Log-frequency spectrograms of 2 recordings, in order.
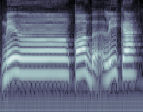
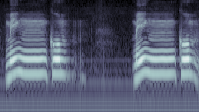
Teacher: nun sukun bertemu dengan huruf qaf harus dibaca dengan samar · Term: Ikhfa Haqiqi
